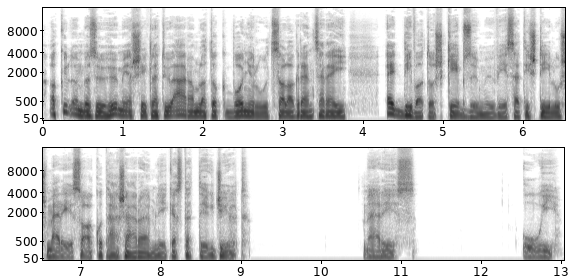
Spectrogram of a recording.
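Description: Low-voiced man for audiobook narration; measured, steady reading, dry close mic. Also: no room sound. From Hungary. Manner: measured, even storytelling. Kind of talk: scripted narration.

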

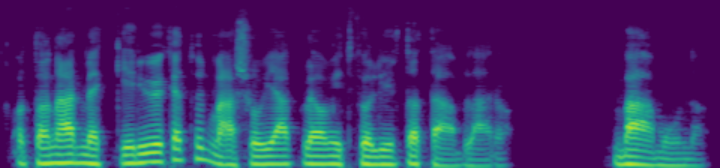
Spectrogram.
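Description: A man's voice: lowish voice, a little mellow, highs cut off. A man reading an audiobook aloud in a wry, dry storytelling manner. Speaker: audiobook reader. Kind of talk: audiobook narration.

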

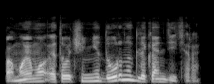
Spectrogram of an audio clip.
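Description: A man's voice: mid-range voice, sing-song, quick pace, a little mellow, no room sound, lo-fi sound, voice pushed up. A man doing a grumbling old servant turned shopkeeper. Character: grumbling middle-aged male former servant turned shopkeeper.

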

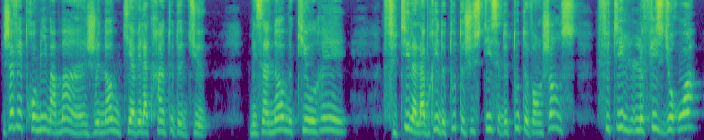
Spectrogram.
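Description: A woman's voice: fairly high pitch, a little slow, mellow, close to an everyday voice. A woman voicing a frightened young woman who pleads in a raised, tearful tone. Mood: pleading.

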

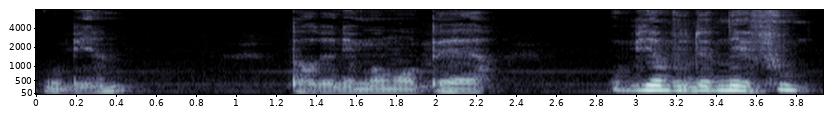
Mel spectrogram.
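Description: A man's voice: fairly low pitch, animated, moderate pace, dark tone, slightly rough. A man voicing a young knight who answers his father coldly and with restraint in an audiobook. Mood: restrained. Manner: cold, restrained, curt. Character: young chevalier son, cold and dignified. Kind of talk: audiobook character reading.

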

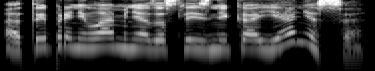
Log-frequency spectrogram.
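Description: A woman voicing a rude, contemptuous young man, a dark phoenix warrior in a fantasy audiobook. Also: a little high, a little fast, clear, resonant tone, no room sound, studio quality, pitched above the performer's own voice, lightly acted. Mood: scornful. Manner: insulting, contemptuous.

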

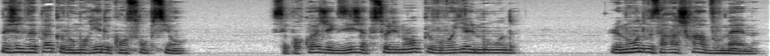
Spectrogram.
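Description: A man's voice: mid-range voice, normal speed, mellow, slightly rough, pitched above the performer's own voice, close to an everyday voice. A man voicing an affectionate but bossy society lady who talks firmly and coaxingly.

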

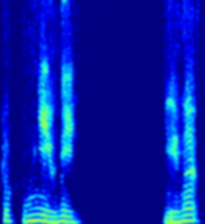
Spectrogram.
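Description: Một người phụ nữ đang giảng bài, đọc chậm từng thuật ngữ, đánh vần rồi giải nghĩa như cho học viên chép. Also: female voice, medium pitch, fairly even intonation, no echo, highs cut off. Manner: spells out Pali terms and glosses them slowly. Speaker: Buddhist Abhidhamma teacher. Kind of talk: slow dictation-style teaching.

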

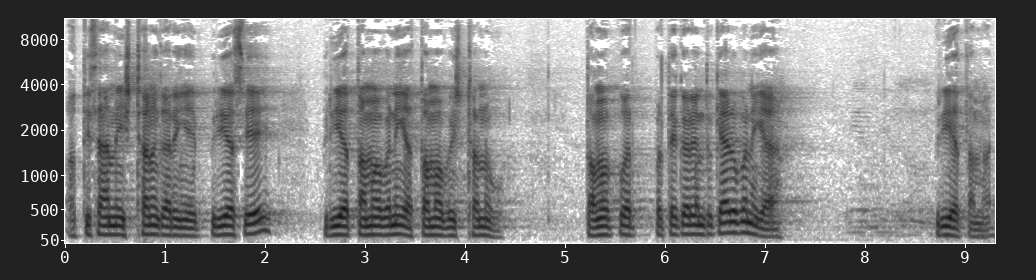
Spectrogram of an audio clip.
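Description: A man with a mid-range, fairly bright voice teaches a Sanskrit grammar lesson in an ashram classroom. He explains each form step by step and quizzes his students along the way.

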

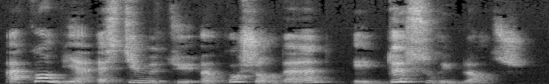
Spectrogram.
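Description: A woman reading as a courteous gentleman. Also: medium pitch, wildly swooping pitch, measured pace, roomy sound, far from the mic. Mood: polite.

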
